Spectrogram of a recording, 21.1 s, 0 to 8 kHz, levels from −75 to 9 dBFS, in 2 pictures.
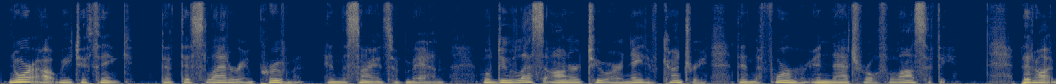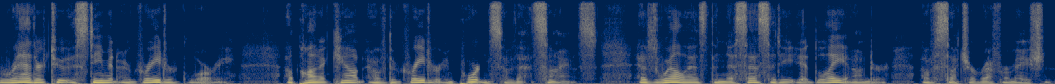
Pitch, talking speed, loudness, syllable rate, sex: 150 Hz, 165 wpm, -19 LUFS, 5.0 syllables/s, male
